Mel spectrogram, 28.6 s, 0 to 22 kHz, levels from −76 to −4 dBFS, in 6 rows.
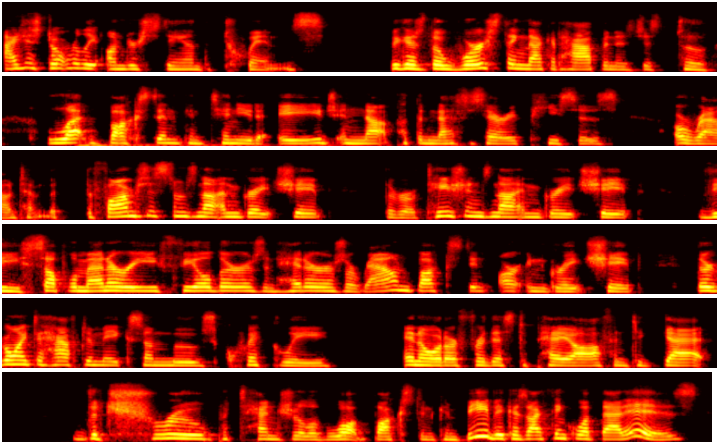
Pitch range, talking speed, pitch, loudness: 180-215 Hz, 185 wpm, 195 Hz, -23 LUFS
